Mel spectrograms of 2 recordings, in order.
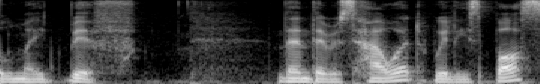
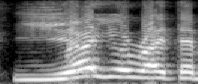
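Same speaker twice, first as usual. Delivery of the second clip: loud, high drawn-in agreement; acted placating; 12 semitones higher, 10 dB louder than usual. Howard brushes off Willie after the sacking, placating. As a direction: humour him loudly before the but.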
